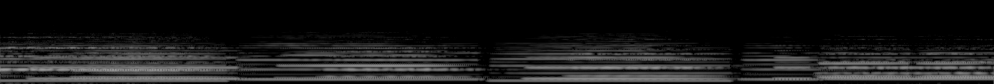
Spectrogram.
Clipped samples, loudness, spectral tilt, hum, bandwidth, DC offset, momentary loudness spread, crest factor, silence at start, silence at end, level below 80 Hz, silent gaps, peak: under 0.1%; -35 LUFS; -8 dB/octave; none; 7.4 kHz; under 0.1%; 10 LU; 14 dB; 0 s; 0 s; -76 dBFS; none; -20 dBFS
